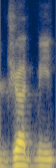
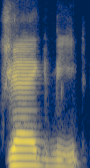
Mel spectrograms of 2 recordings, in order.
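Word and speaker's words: Jagmeet: But I would pronounce his name Jugmeat, not Jagmeat. His name is written Jag. J A G M T. But even on his own Twitter profile, it said Jagmeat uh pronounced Jugmeat. Jug rhymes with hug.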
